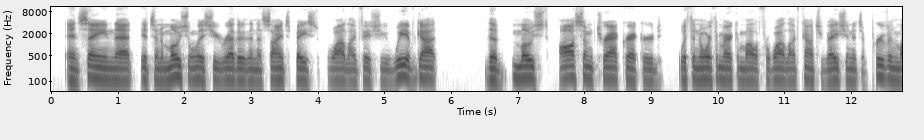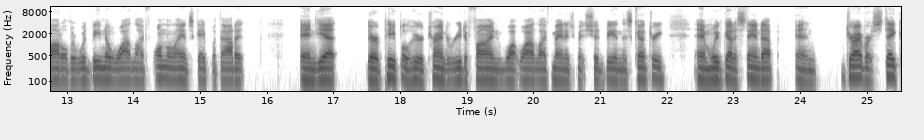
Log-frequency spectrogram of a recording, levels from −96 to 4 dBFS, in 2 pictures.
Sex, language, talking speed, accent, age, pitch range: male, English, 165 wpm, American, 40-59, 110-130 Hz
